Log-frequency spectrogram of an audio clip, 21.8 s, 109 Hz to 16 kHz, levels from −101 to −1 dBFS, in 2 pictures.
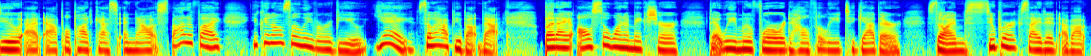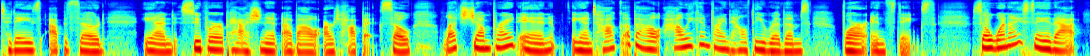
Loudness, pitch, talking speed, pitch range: -15 LUFS, 190 Hz, 185 wpm, 175-235 Hz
